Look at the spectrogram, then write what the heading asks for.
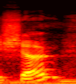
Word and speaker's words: SjoW: his name properly so the J is definitely silent I've been saying show for I don't know how many tournaments where he was in but it's definitely show and he is our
